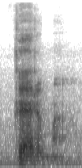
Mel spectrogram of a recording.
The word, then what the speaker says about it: karma: that's what is important a lot about dharma and karma which i'm pronouncing it in a very traditional indian way of course um if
